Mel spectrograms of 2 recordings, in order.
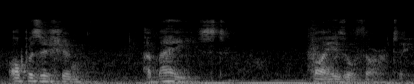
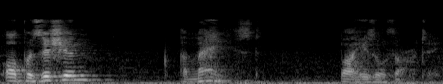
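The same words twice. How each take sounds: First: Low, soft echo of the heading; quiet repeat. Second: "Opposition" called out, then the words drop away; announced heading. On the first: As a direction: let the heading sink in softly. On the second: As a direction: proclaim the heading, opening on "Opposition". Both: Shown as a demonstration.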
